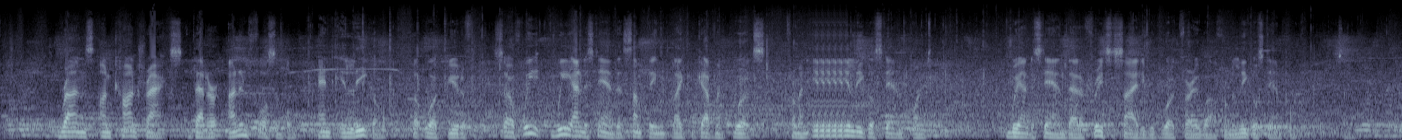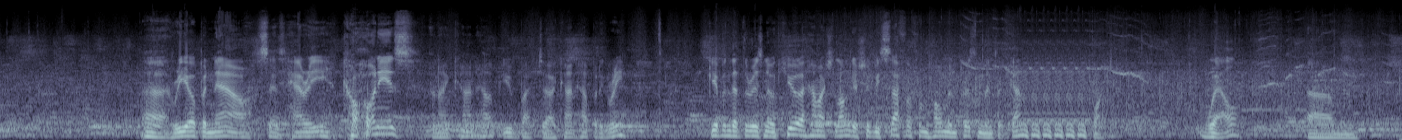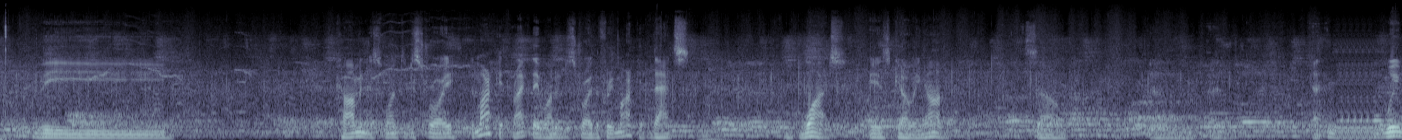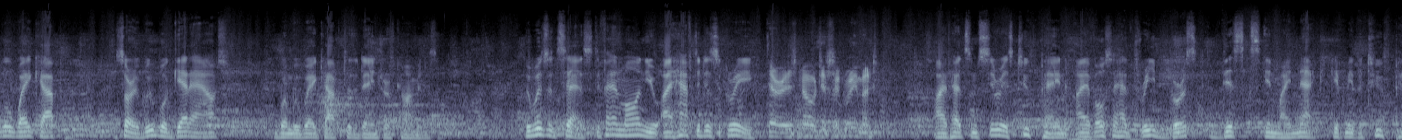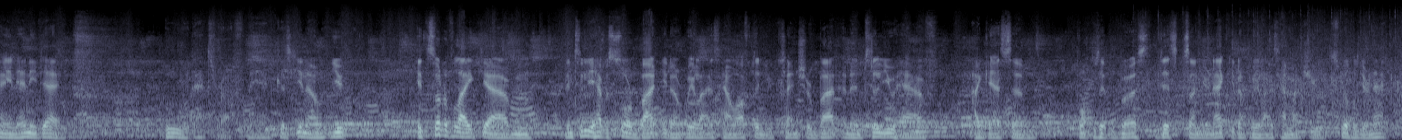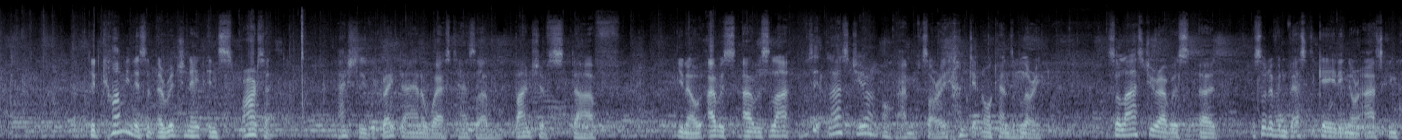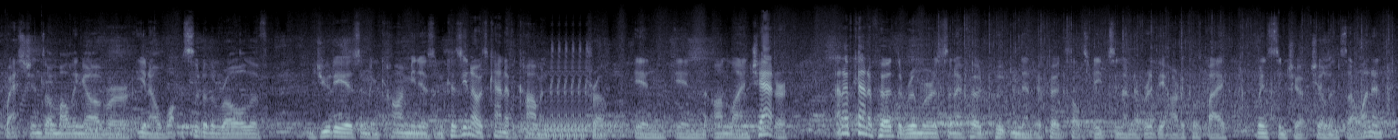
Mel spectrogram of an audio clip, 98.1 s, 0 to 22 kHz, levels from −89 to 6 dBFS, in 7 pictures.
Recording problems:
murmuring crowd; loud; throughout; 6 dB below the speech
audio stuttering; 4 times, first at 8 s
phone ringing; noticeable; from 45 to 47 s; peak 5 dB below the speech

